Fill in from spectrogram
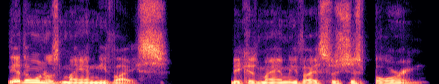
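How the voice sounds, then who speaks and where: A man's voice: medium pitch, big pitch swings, brisk, mellow, breathy edge, no echo, studio quality. A man as a podcast guest in casual conversation, rambling a little and restarting his sentences as he thinks. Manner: rambling, restarts often, chuckles at himself. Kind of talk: casual interview chat.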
